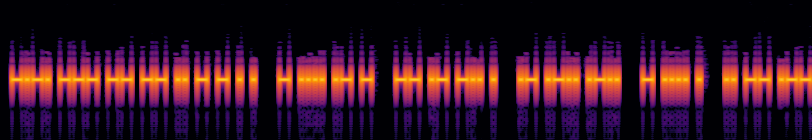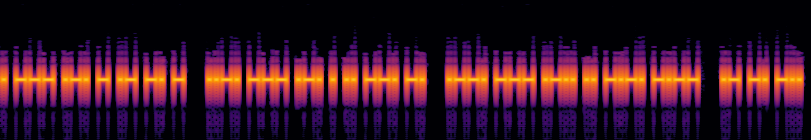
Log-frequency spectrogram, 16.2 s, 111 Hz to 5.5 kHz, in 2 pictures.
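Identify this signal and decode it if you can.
Morse code, heard as a keyed tone, about 34 wpm, 600 Hz. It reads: COMMITTEE THAT MADE ALL THE IMPORTANT FOREIGN POLICY AND
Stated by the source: Morse practice at 35 wpm from CW med Gnister, sending Ken Follett's novel Never in English.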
